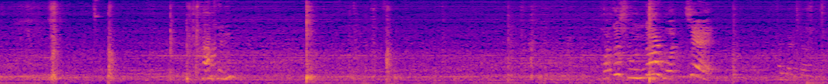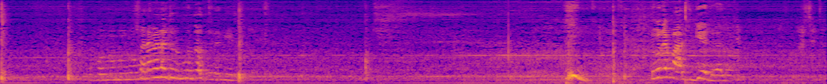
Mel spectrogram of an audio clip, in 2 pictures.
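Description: A hover ball toy hums steadily as it glides across a hard floor.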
